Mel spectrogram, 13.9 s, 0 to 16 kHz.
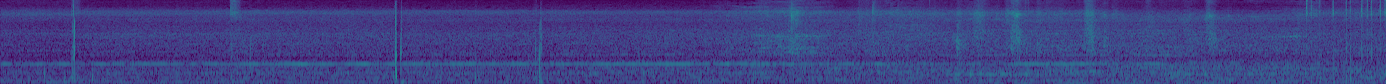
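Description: Interior noise of a Long Island Rail Road M7 electric railcar in service: a steady rumble and hiss with a constant high-pitched tone. A few sharp clicks and light rattles sound over it, the loudest click about four seconds in.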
